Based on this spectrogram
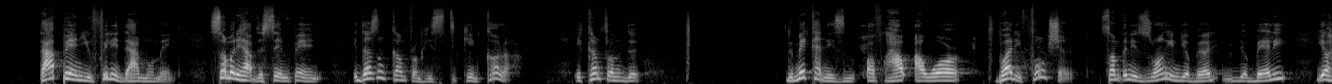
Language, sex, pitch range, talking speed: English, female, 170-255 Hz, 170 wpm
